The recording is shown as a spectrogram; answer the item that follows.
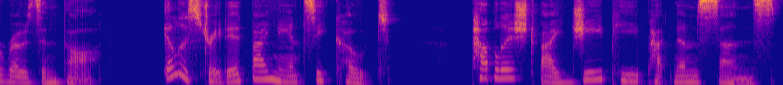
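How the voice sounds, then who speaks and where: Expressive woman reading aloud to young children. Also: mid-range voice. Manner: expressive, deliberate, instructional. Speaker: children's librarian hosting storytime.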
